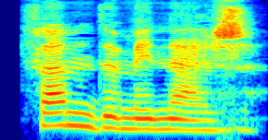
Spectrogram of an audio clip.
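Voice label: "femme de menage", French; profesiones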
